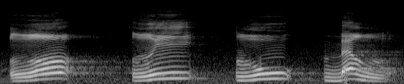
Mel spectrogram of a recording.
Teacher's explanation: Diucapkan seperti kita mengucapkan huruf Kha, yaitu diucapkan dari pangkal tenggorokan kita. Yang membedakannya adalah Kha mengalir nafas dan Gha tidak mengalir nafas. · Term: huruf Gha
